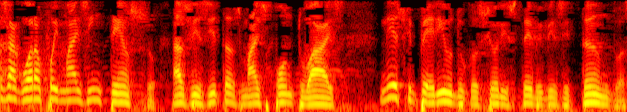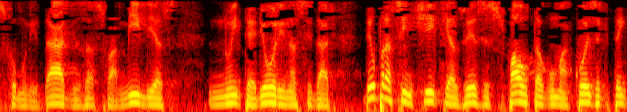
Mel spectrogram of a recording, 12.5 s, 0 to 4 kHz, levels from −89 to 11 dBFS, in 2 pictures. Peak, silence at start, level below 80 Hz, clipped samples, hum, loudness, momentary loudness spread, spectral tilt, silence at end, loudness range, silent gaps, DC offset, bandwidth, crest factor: -4 dBFS; 0 s; -34 dBFS; under 0.1%; none; -20 LUFS; 9 LU; -12 dB/octave; 0 s; 2 LU; none; under 0.1%; 4 kHz; 16 dB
